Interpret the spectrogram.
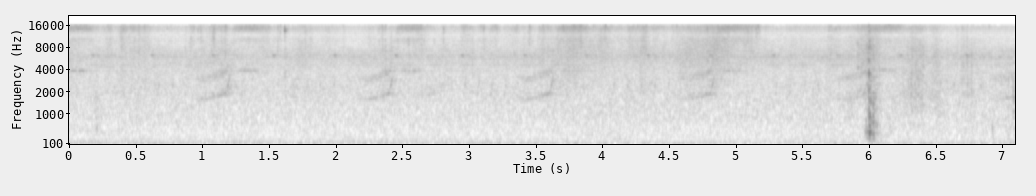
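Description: Faint short chirps repeating about once a second over a low steady rumble, with one sharp knock about six seconds in.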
